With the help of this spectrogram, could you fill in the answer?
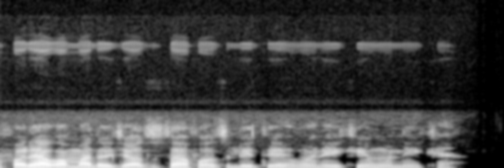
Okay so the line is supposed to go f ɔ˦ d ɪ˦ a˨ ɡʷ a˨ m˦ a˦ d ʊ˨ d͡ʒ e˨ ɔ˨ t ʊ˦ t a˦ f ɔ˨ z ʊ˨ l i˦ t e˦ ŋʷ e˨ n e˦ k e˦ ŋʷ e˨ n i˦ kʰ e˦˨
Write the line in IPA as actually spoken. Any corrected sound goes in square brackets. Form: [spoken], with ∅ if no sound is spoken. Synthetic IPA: f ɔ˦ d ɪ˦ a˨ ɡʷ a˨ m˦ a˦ d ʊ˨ d͡ʒ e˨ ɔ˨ t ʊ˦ t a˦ f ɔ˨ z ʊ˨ l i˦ t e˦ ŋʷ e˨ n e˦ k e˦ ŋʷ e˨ n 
